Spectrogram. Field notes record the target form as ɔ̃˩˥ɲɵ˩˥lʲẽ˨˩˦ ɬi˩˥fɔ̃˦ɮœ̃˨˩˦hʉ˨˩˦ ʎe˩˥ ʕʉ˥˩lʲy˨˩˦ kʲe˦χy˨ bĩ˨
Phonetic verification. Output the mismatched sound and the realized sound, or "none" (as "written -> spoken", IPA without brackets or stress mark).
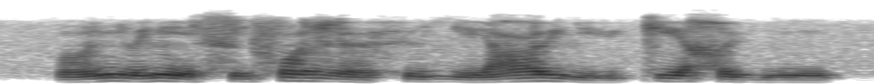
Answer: none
